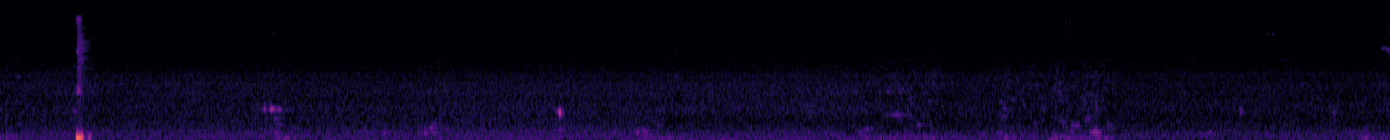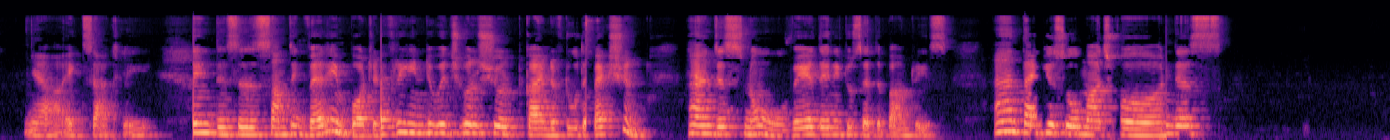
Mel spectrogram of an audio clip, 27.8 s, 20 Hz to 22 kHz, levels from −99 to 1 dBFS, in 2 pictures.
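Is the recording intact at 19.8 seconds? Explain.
No, not quite. At 19.75 s there's a brief chirp, squawk, click or short hole from damaged data in the compressed stream: a corrupted stretch of bytes throws the decoder off, so it misreads the frame, loses sync and hunts for the next valid header before the speech carries on.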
